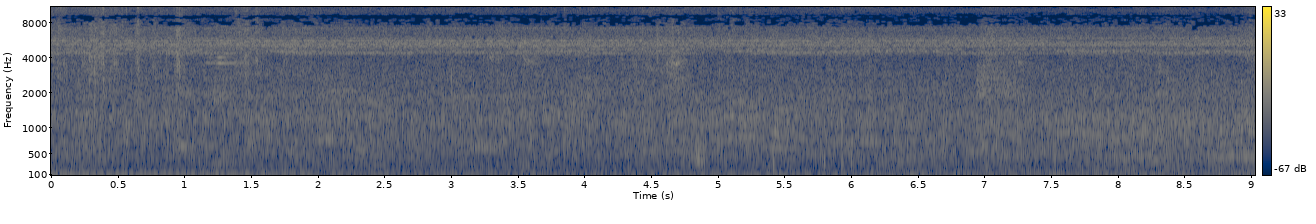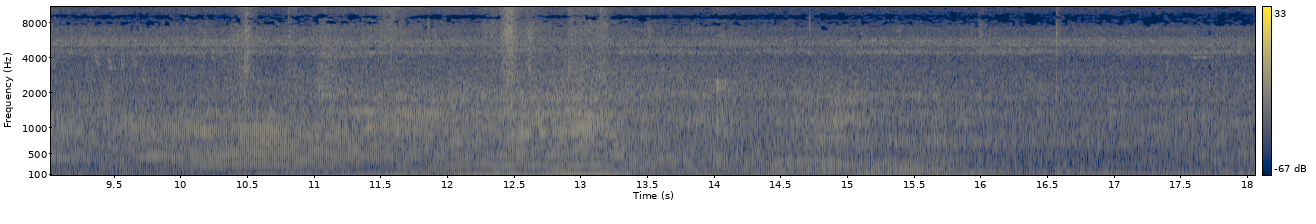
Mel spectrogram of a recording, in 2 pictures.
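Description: Insects buzzing and chirring in riverside woodland, faint and steady, with a low rumble on the microphone that is strongest about two-thirds in.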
